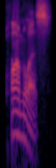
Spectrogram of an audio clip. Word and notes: plumbless: American English

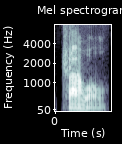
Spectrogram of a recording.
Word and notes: trowel: American English

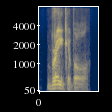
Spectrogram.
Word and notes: breakable: British English

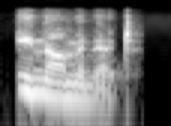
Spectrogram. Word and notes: innominate: Indian

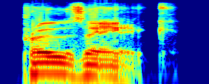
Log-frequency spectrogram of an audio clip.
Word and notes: prosaic: British English

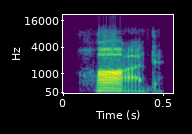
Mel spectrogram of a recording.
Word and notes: hod: American English

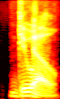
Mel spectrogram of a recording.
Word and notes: duo: American English

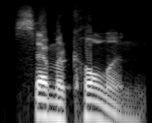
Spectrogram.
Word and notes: semicolon: American English

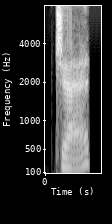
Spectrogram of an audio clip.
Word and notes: cha: Indian

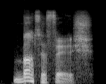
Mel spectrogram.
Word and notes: butterfish: British English

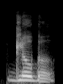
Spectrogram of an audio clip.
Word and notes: global: Indian

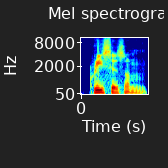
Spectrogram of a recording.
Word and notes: Graecism: American English

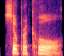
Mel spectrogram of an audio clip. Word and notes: supercool: American English

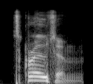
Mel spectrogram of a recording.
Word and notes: scrotum: British English

